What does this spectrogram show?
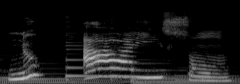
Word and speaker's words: haïssons: Je hais, tu hais, il, elle, on est, nous haïssons. Olha como eu separo. Nous haïssons. Aqui eu não posso juntar porque esse H é aspirado.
